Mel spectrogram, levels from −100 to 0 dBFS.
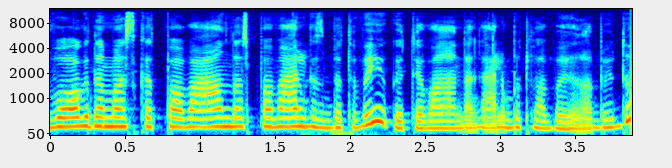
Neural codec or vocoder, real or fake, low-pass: vocoder, 48 kHz, 128 mel bands, Vocos; fake; 10.8 kHz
